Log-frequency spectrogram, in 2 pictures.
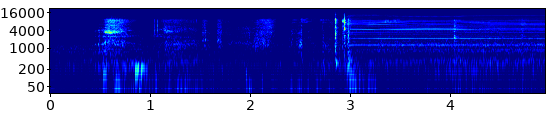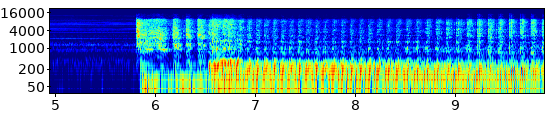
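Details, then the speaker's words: Toyota 2JZ swapped into a 4Runner, first start after install: cranks, catches and holds fast idle around 1900 rpm with an uneven stumble, down about two cylinders; misfire from injector adapter connectors not making full contact. "sounds like it's got a [Music] [Music] misfire running"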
